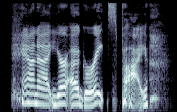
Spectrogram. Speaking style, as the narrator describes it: she laughed

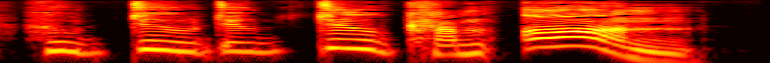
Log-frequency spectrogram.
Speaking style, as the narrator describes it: begged Jill

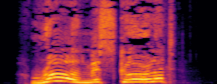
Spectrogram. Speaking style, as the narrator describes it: shouted Big Sam

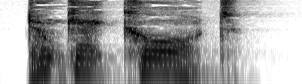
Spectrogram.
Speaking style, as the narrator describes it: whispered Peterkin

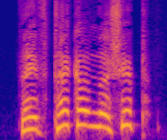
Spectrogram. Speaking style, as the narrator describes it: Tai Huang cried

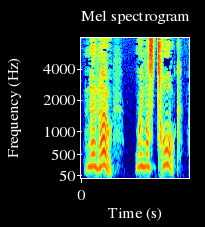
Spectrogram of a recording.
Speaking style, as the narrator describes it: I cried

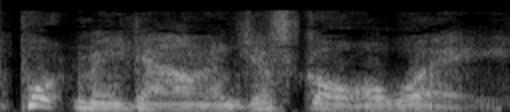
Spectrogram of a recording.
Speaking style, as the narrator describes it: he pleaded

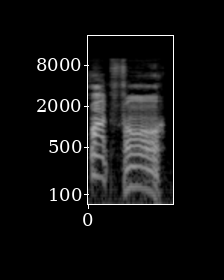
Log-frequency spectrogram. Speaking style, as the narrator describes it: growled Gorbag

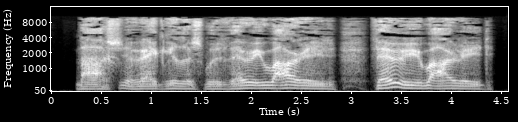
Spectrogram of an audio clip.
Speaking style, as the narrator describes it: croaked Creature

